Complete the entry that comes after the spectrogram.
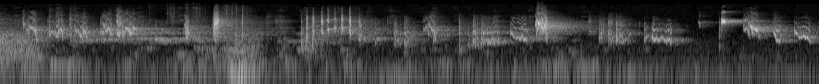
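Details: Budgerigar described as happy, giving a continuous chattering warble of fast buzzy trills, clicks and short whistles, fairly soft throughout.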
